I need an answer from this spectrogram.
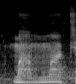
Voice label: "gowan", minamiyamagata

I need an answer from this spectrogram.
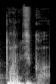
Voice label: "bontuko", minamiyamagata

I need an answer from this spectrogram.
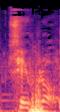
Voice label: "sefuro", minamiyamagata; 家に備え付けてあるお風呂（五右衛門風呂などではなく）。

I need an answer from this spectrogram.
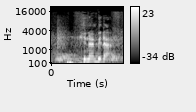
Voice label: "henabera", minamiyamagata

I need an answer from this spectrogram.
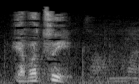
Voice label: "yabatui", minamiyamagata

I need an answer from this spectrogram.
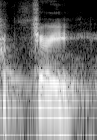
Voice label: "kaccha", minamiyamagata

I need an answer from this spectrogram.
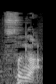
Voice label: "suga", minamiyamagata

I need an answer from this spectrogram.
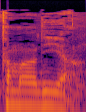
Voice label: "tamariya", minamiyamagata

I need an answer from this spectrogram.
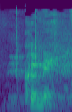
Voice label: "kune", minamiyamagata

